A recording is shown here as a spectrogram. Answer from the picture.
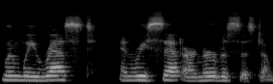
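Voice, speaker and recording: Monotone and flat in intonation, a woman talks at medium pitch. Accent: American. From Ohio, Toledo. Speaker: therapist. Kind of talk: interview conversation. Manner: fast; intense.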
